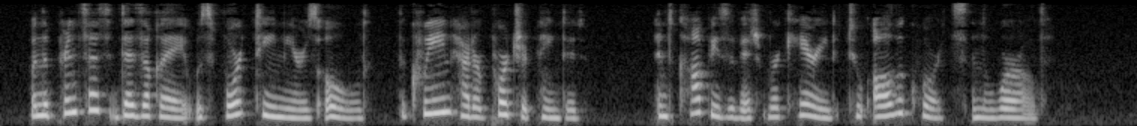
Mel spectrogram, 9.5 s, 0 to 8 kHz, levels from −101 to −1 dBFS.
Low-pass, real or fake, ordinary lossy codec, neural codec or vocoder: 7.2 kHz; real; MP3, 64 kbps; none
